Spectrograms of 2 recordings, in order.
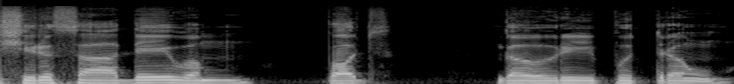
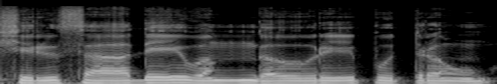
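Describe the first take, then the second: First: It pauses after devam, ending with a clear m. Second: It flows on without pause, devam nasalized. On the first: The line is broken into parts. "पॉज घेणार असाल तर" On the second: The line is recited continuously. "ओळ सलग घेणार असाल तर"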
